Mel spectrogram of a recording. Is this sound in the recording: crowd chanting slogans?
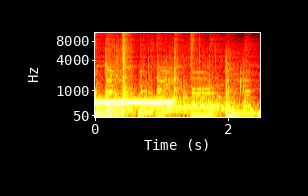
no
